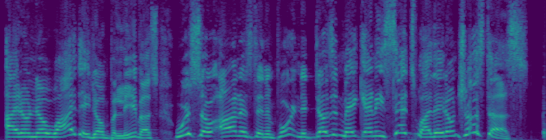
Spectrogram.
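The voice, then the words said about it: Imitates another person's voice. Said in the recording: “doing that Brian Stelter impression ... It might not be my best impression”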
